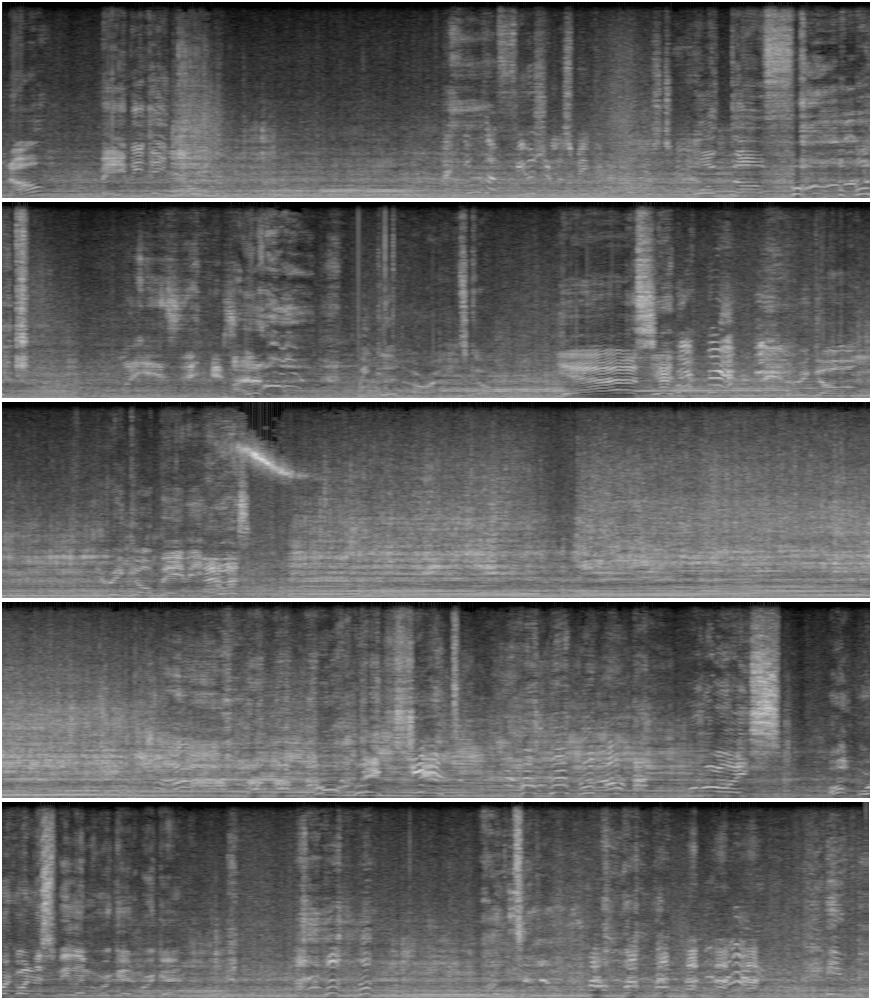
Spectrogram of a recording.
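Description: Car engine accelerating, heard from inside a moving car's cabin. It runs fairly steadily at first, then after a brief dip its pitch climbs for several seconds and falls back.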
